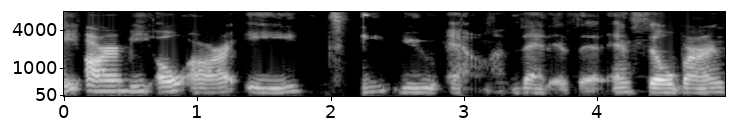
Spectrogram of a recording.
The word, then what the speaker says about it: Arboretum: But it's Arboretum.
